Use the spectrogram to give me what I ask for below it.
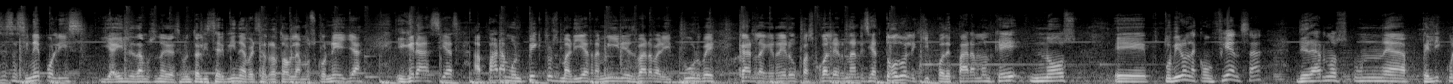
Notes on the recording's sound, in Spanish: Para celebrar los mil episodios, grabamos en Cinépolis VIP de Plaza Universidad, tras una Premiere exclusiva de #Rocketman. Convivimos con amigos y colegas que nos han acompañado.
